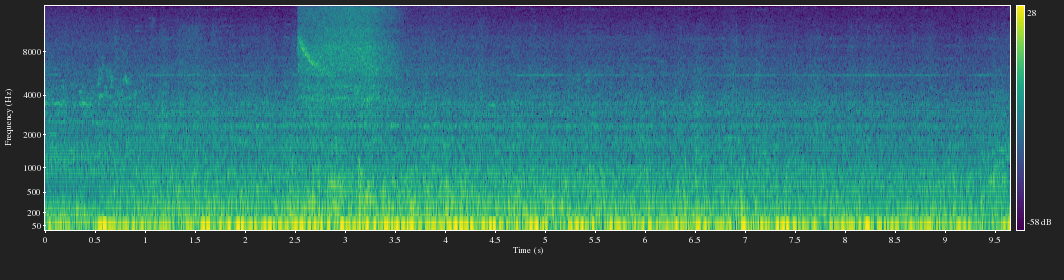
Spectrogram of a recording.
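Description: Loud, steady rumble of the Ekota Express rolling slowly across the Jamuna Bridge in Bangladesh, with a brief high metallic squeal early on and constant low clatter throughout.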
